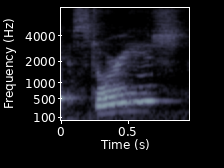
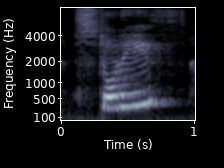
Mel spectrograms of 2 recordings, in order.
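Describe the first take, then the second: First: Playful high take on stories; toying with the word; high, soft stories. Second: Testing the word aloud; louder, higher stories. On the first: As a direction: lift stories up high and quiet. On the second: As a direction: say stories out, firmer. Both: Shown as a demonstration.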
